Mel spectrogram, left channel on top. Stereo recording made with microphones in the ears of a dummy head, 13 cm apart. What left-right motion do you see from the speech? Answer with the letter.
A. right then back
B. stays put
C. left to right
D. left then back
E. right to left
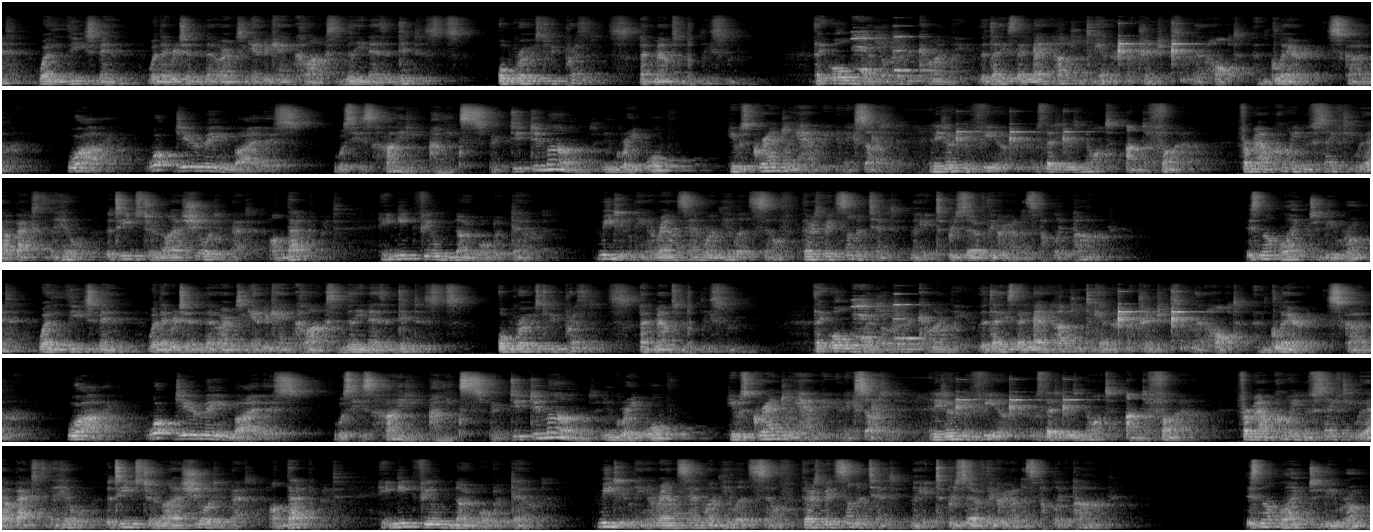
B.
